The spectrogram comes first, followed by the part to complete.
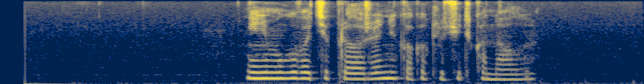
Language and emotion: Russian, neutral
